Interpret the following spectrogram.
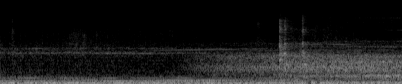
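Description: A low, steady rumbling drone, with a rushing hiss that swells in about halfway through and grows louder toward the end.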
